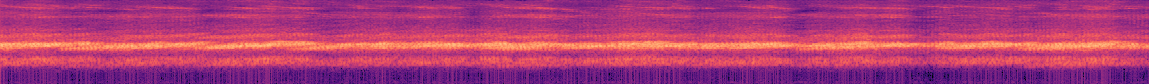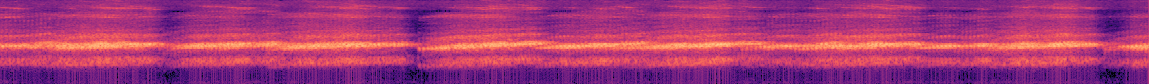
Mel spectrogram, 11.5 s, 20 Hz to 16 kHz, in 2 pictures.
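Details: Frogs singing at night in March 2023, a dense continuous chorus of overlapping trilled croaks in two bright bands, high and steady, with brief dips in loudness near seconds seven and eight; no other sounds stand out.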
